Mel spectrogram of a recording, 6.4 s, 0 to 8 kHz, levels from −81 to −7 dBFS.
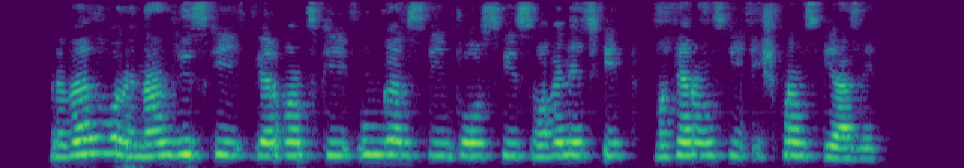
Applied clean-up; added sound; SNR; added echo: neural mask model DeepFilterNet 3.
